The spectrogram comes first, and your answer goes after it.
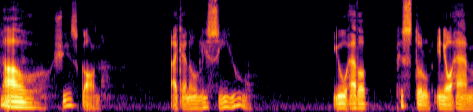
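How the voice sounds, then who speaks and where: Very slow and full of long, frequent pauses, a man uses a put-on character voice with a very deep, low pitch and lively intonation. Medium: audio drama. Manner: halting, broken, visionary.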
